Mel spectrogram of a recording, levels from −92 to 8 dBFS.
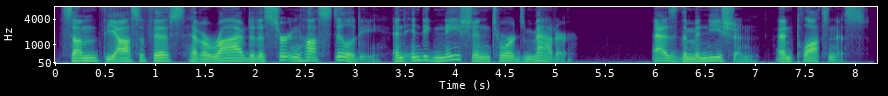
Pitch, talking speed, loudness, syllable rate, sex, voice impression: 130 Hz, 125 wpm, -19 LUFS, 4.8 syllables/s, male, very masculine, very adult-like, slightly tensed, powerful, bright, slightly soft, clear, fluent, very cool, intellectual, very refreshing, very sincere, calm, slightly mature, very friendly, very reassuring, unique, very elegant, wild, sweet, very lively, kind, slightly intense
